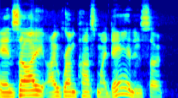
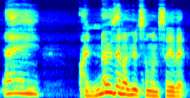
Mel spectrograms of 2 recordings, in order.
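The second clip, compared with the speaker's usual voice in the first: raised, higher voice, baffled; startled insistence; 6 semitones higher, 5 dB louder than usual. Retold or imitated. Alone behind hospital curtains, baffled and insistent. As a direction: insist on it, louder as you go.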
